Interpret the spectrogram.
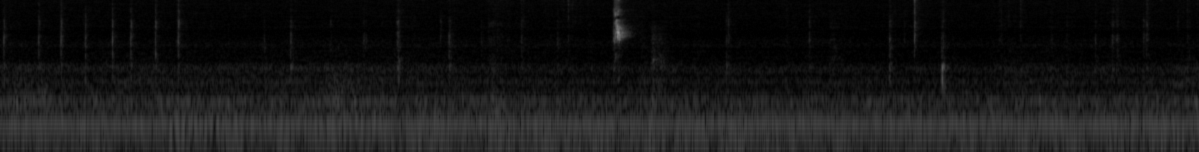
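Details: A steady low hum runs throughout, with scattered faint clicks and taps and no clear animal voice.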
